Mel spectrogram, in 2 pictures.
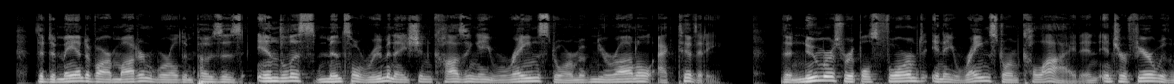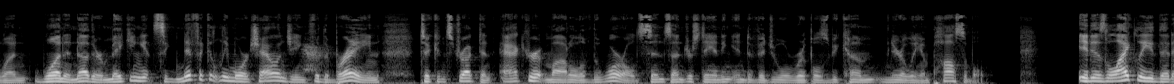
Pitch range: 105-145 Hz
